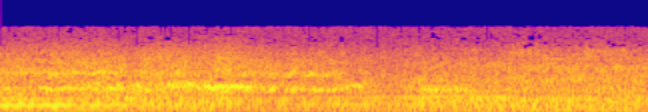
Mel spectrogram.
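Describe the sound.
A car skids around a corner during a chase. Its tires squeal continuously and loudly over the engine noise, holding steady throughout.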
